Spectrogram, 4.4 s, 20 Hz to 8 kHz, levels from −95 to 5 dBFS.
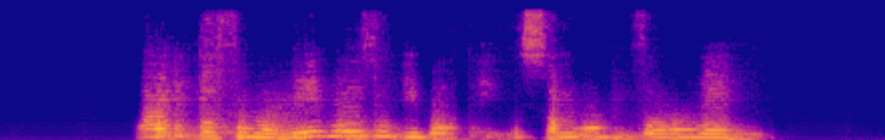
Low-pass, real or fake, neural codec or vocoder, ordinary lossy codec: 7.2 kHz; fake; codec, 44.1 kHz, 0.9 kbps, DAC; none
